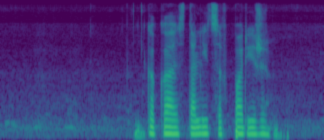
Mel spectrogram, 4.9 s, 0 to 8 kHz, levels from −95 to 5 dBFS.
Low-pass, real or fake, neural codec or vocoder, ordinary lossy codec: 7.2 kHz; real; none; none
